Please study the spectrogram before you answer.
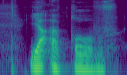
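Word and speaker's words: יעקב: this way in english in hebrew it's yod ayan kuf bet in a vast majority times we we have the vocalization like this ya'akov ya'akov but sometimes it is spelled ya'akov with uh hollam and the vav the whole vav is there ya akov yakov not a big deal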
